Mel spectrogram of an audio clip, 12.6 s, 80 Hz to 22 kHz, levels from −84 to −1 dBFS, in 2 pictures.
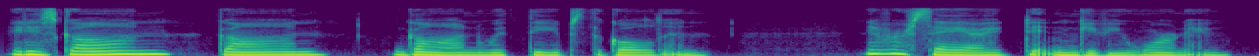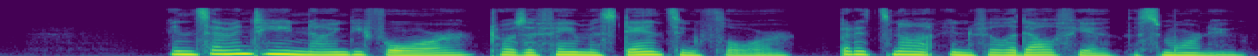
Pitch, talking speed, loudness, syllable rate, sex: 185 Hz, 155 wpm, -15 LUFS, 4.0 syllables/s, female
